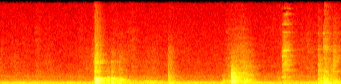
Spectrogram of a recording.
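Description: Clatter of hard household objects being handled off screen, like dishes or pans being set down: a sharp knock about a second in, the loudest, then fainter ones, and another loud one near three seconds. A steady low hum runs underneath.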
